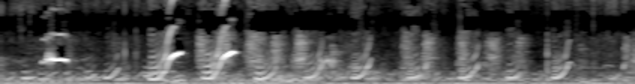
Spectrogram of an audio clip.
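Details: An adult guinea pig steals grass from a baby, with a rapid series of short, high, upward-sweeping squeaks, about three per second and irregularly spaced, a few louder sharp ones near the start, over soft rustling.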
